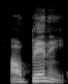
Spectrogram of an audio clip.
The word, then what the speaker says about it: Albany: Just Albany. Albany. I always get it wrong. I love that. Everybody but people from Albany say right. But I've been corrected. I have a very good friend from Albany, and I've been corrected multiple times.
